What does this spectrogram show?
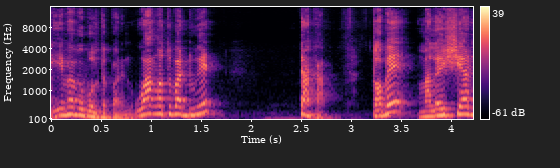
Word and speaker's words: dua: দেখুন, অনেকে বলে যে ভাই ডয়ের উচ্চারণটা কেমন হবে। এই ডয়ের উচ্চারণটা মালয়েশিয়ান ভাষায় সব সময় বলতে গেলে ড এর মতো উচ্চারণ হয়, ডি, যেটা DUA, ডুয়া, দুয়া না কিন্তু, হ্যাঁ, ডুয়া, ডুয়া।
